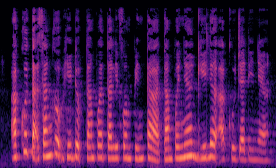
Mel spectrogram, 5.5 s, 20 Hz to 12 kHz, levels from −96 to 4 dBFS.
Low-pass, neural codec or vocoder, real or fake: 9.9 kHz; none; real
